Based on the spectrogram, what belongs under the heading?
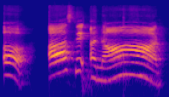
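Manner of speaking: "अ, आ से अनार" with each vowel stretched slowly; drawn out vowels. Shown as a demonstration. Teacher to children, slowly modelling "अ, आ से अनार". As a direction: sound out "अ" and "आ" slow and open-mouthed. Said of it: "आप मेरा मुख देखिए".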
